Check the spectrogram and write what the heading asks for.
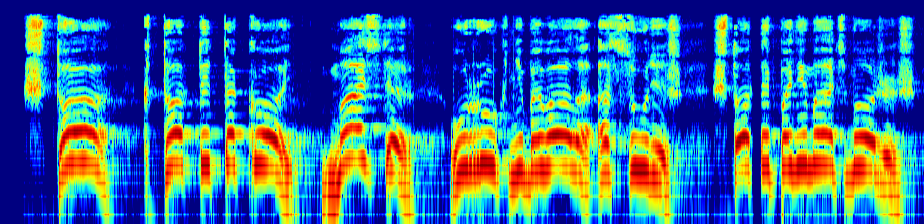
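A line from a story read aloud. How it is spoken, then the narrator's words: Shouting. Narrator (Russian): Прокопич закричал, конечно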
